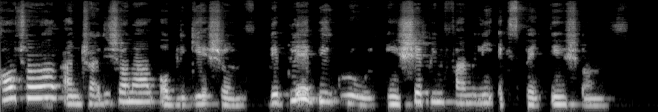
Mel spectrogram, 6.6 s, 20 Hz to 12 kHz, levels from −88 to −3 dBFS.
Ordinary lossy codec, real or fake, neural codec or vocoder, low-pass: none; real; none; none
